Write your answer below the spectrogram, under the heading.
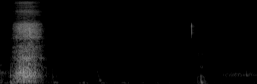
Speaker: hey everyone how's it going out there I thought I'd uh put something together and give you some more sneezes here here it goes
